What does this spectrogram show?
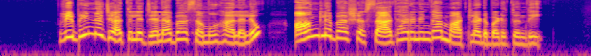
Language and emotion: Telugu, neutral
